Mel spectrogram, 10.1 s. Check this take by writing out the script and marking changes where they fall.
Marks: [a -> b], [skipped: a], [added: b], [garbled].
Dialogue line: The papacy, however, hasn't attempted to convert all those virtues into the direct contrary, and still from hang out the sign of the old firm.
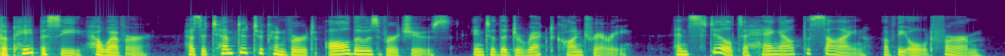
The papacy, however, [hasn't -> has] attempted to convert all those virtues into the direct contrary, and still [from -> to] hang out the sign of the old firm.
